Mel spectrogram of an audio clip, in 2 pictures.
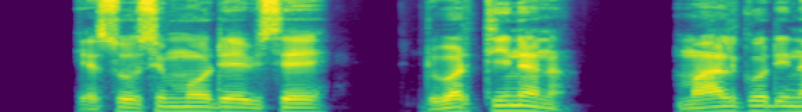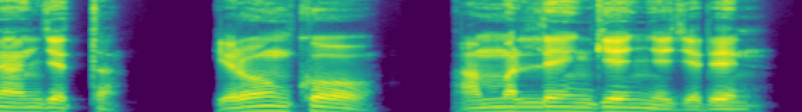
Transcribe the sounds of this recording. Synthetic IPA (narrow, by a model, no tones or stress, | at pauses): jɛsuːsɪmːo̞ːd̪e̞ːbɪse̞ː | d̪ʊbɐɾt̪iːnɐnɐ | maːlɡɔᶑɪnaːnd͡ʒɛt̪ːɐ | jɛɾo̞ːŋko̞ː | ʔɐ̰mːɐlːe̞ːɪŋɡe̞ːɲːɛd͡ʒɛᶑe̞ːn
